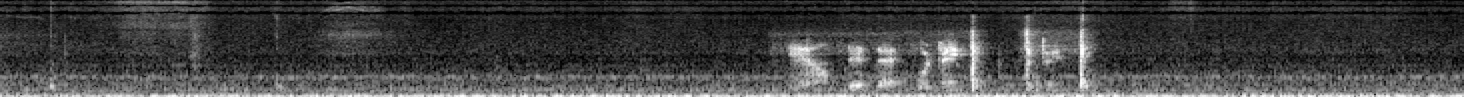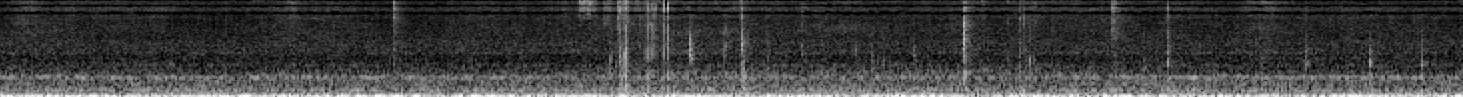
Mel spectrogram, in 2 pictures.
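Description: A boat engine rumbles low and steady.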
